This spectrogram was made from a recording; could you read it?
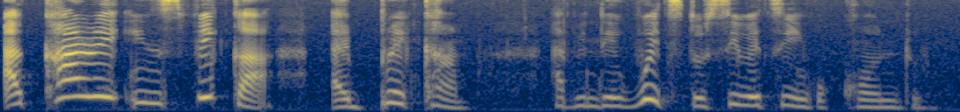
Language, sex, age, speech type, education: Nigerian Pidgin, female, 30-45, spontaneous, tertiary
